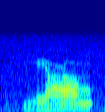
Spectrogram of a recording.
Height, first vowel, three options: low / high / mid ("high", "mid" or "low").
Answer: mid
